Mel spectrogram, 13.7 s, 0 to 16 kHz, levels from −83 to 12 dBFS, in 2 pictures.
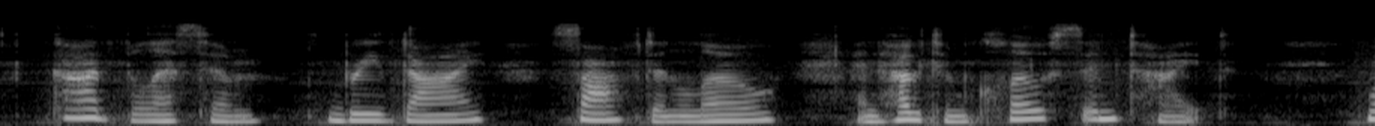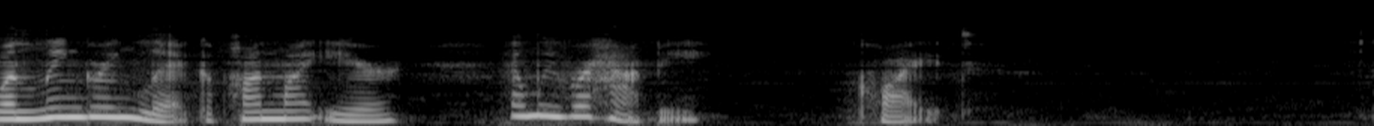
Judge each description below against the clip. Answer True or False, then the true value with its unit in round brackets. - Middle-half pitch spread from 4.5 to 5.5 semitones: True (5.2 semitones)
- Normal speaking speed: False (110 wpm)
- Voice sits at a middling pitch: False (200 Hz)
